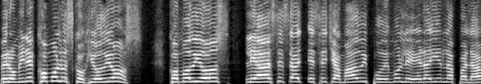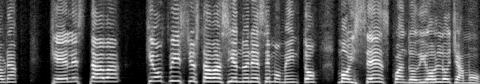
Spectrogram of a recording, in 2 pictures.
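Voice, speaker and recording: In a dry, close sound with no echo, a woman with an extremely high pitch speaks at a moderate pace with fairly even intonation. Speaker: lay preacher. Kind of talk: sermon.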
